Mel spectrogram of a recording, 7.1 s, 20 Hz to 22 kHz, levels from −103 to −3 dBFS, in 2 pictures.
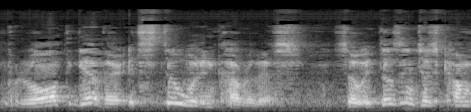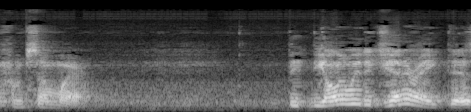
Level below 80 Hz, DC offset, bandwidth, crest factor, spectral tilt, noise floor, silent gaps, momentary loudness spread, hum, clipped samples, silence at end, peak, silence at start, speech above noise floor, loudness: -86 dBFS; under 0.1%; 15.5 kHz; 18 dB; -1 dB/octave; -49 dBFS; none; 8 LU; none; under 0.1%; 0 s; -6 dBFS; 0 s; 26 dB; -23 LUFS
